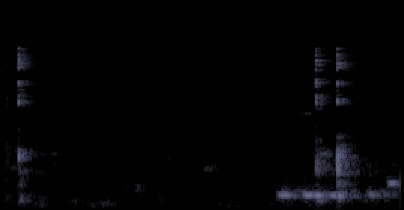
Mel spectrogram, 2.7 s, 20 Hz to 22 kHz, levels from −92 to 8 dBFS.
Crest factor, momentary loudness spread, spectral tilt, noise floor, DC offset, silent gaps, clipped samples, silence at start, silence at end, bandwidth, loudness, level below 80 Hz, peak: 28 dB; 11 LU; -1.5 dB/octave; -84 dBFS; under 0.1%; none; under 0.1%; 0.1 s; 0 s; 9 kHz; -53 LUFS; under -90 dBFS; -28 dBFS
